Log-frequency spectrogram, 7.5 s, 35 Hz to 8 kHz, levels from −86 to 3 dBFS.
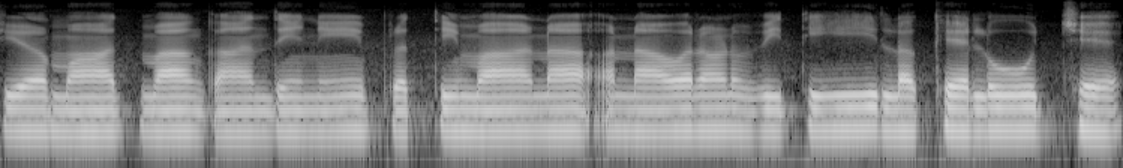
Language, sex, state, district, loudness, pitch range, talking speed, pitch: Gujarati, male, Gujarat, Gandhinagar, -17 LUFS, 115-120 Hz, 65 wpm, 115 Hz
